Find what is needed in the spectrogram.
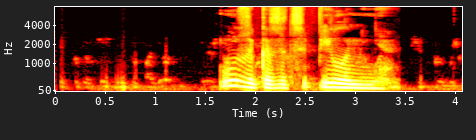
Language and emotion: Russian, neutral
